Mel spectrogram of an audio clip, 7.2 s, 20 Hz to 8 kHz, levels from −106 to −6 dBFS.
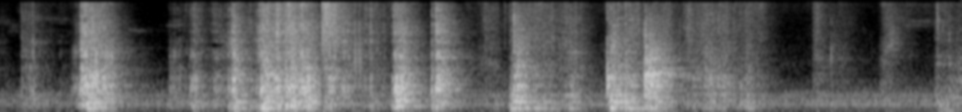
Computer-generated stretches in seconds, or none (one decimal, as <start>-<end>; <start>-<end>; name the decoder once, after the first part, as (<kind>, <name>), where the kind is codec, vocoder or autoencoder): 0.0-0.8 (vocoder, BigVGAN v2)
